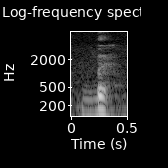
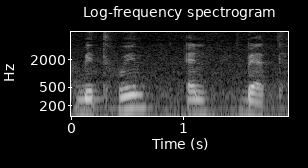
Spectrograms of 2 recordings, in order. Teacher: Next one is b, voiced bilabial stop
